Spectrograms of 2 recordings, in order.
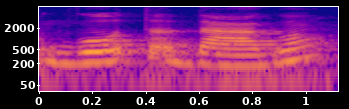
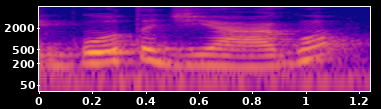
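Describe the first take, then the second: First: "gota d'água" with "de" merged into "água"; elided E. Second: "gota de água" with the E of "de" sounded; unelided "de". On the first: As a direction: drop the E, running "d'água" together. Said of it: "a gente tem a omissão da letra E". ("gota d'água" com o E omitido) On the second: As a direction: keep "de" and "água" as separate sounds. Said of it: "ao invés de eu falar". ("gota de água" sem omitir o E) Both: Shown as a demonstration.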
